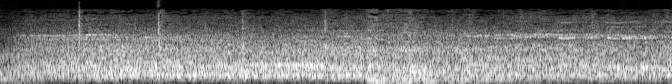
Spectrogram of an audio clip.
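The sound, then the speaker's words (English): A large crowd, urged to make some noise for the richest man in the world, roars in a steady, dense wash of noise for a few seconds, with a single sharp clap cutting through near the start. The reaction stays loud and unbroken throughout. “One clap and a bunch of”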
